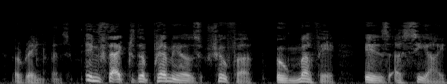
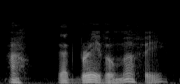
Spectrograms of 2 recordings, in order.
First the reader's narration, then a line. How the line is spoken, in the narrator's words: murmured Poirot thoughtfully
